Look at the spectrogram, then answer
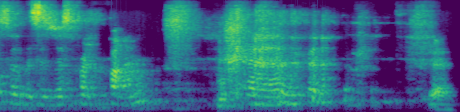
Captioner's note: laughter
